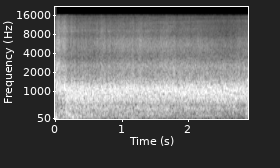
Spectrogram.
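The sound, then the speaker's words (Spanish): Someone imitates wind with their voice: a steady, loud, rushing hiss that holds unbroken for about three seconds, with no speech around it. “Esto es el viento”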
